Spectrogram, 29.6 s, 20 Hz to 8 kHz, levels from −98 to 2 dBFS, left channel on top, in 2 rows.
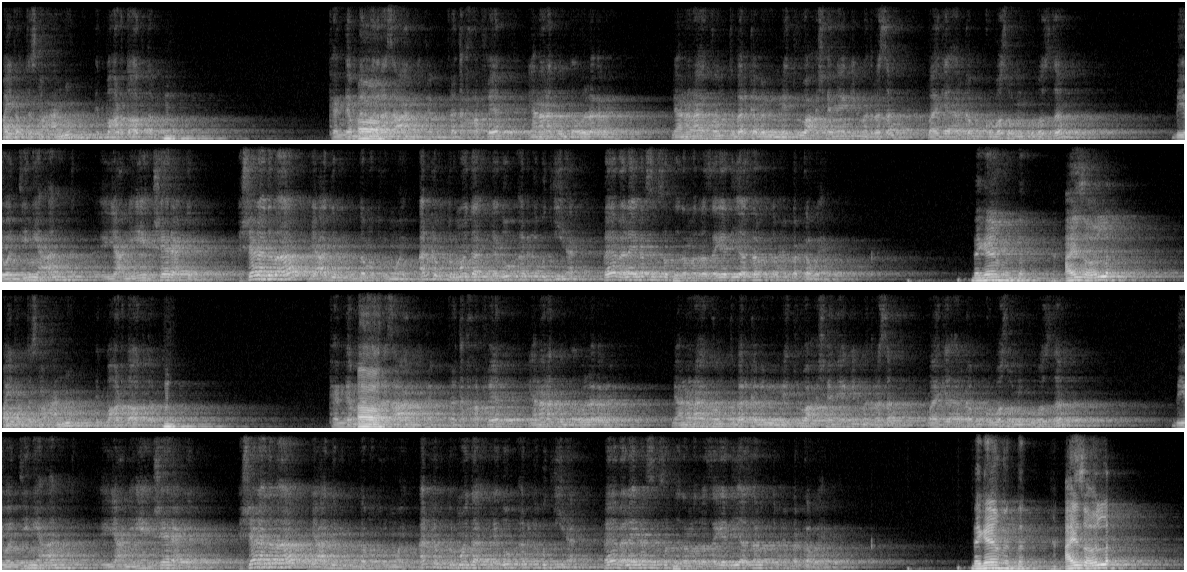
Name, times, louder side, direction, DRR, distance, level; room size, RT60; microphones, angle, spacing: voice 1, 0.0-1.9 4.1-6.3 6.6-7.7 8.4-11.2 11.6-13.3 14.6-17.3 17.7-22.0 22.3-25.1, left 2 dB, 35° left, -5 dB, 3.6 m, -28 dB
voice 2, 4.4-4.8 23.2-23.3 26.9-27.6 28.1-28.6, right 3 dB, 70° right, 10 dB, 0.5 m, -18 dB
27.0 x 14.5 x 2.2 m, 2.5 s
head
